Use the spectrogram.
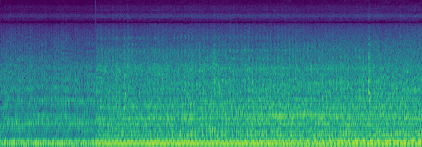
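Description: A tractor engine runs beside a pond. It drones steadily and close by, then picks up into a louder, fuller rumble after about two seconds and holds there.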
